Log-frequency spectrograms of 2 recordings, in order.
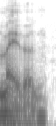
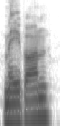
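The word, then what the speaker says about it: Mabon: land and there are many stories about the maven or Ma I've heard pronoun with Maven and maavin but most commonly pronounced maon it's actually where the wiccan holiday of Mayon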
